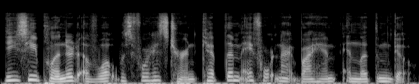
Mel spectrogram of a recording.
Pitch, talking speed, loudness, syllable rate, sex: 145 Hz, 270 wpm, -19 LUFS, 5.7 syllables/s, male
